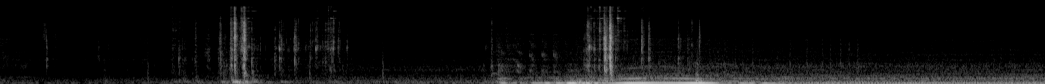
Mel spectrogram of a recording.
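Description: Keys jangling and clicking at the ignition of a Toyota RAV4 2.0 VVT-i petrol four-cylinder. About five seconds in, the engine cranks and starts, flaring briefly before it settles to a steady idle.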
